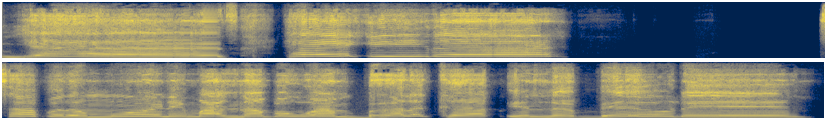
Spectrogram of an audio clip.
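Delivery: high, drawn-out sing-song name calling; roll call shout-outs. Real, not acted. Livestream host calling out viewer names, high and sing-song. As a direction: greet each viewer like a bright announcer.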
